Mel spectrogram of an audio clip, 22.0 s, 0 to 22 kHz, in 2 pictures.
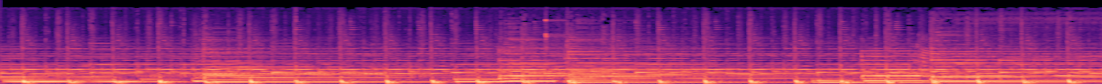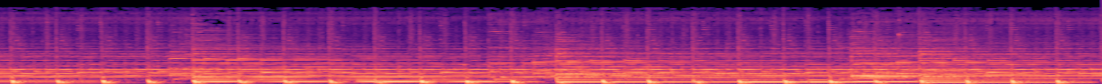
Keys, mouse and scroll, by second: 0.1-1.1 scroll down 1, 1.1-2.0 scroll down 3, 2.0-3.0 scroll down 3, 3.3-3.9 scroll down 3, 3.9-5.8 scroll down 3, 5.8-6.7 scroll down 1, 6.7-7.9 scroll down 4, 7.9-8.9 scroll down 2, 8.9-9.9 scroll down 3, 9.9 scroll down 4, 14.0 click, 16.9 click, 17.8 click, 19.2 click, 20.7 click, 21.1 click, 21.6 click.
